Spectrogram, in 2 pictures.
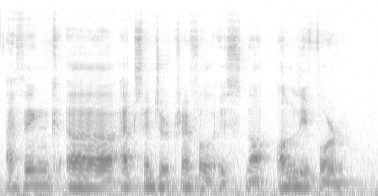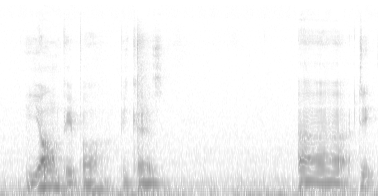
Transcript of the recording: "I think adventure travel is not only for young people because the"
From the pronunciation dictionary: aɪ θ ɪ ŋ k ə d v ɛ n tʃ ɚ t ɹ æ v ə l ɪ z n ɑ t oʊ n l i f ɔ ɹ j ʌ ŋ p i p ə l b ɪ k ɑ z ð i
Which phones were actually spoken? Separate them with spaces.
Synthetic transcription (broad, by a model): aɪ θ ɪ ŋ k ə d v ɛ n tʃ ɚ t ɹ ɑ f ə l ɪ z n ɑ t oʊ n l i f ɔ ɹ j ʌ ŋ p i p ə l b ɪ k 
